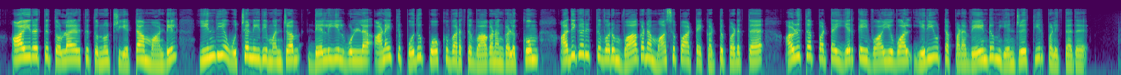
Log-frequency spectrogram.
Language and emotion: Tamil, neutral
